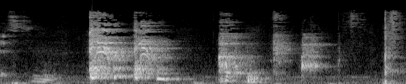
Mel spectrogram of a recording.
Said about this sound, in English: That was a real cough.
